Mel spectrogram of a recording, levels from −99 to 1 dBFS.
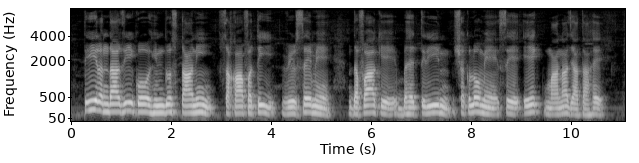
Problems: none marked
